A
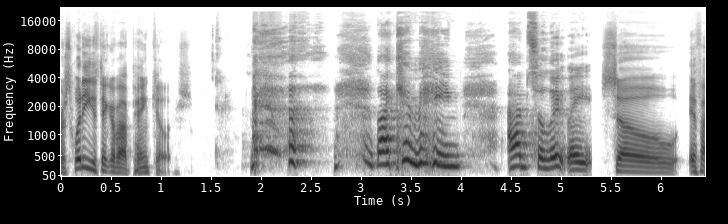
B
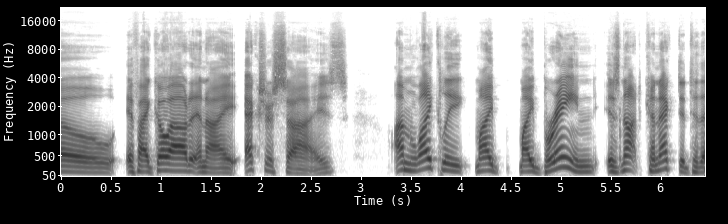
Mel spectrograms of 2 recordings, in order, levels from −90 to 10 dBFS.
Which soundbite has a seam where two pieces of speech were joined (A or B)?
A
